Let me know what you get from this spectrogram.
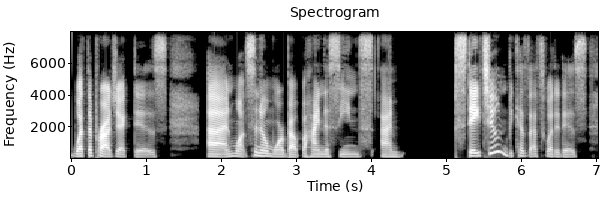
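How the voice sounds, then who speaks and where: A woman's voice: low voice, fairly bright tone, smooth, dry recording, studio quality. A woman podcast creator chatting casually and informally, as if to friends. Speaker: podcast creator and host, being interviewed. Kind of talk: casual chat.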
